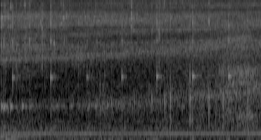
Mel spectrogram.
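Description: A bubbly drink is poured, a steady quiet stream with tiny fizzing pops and drips scattered throughout, no voices heard.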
